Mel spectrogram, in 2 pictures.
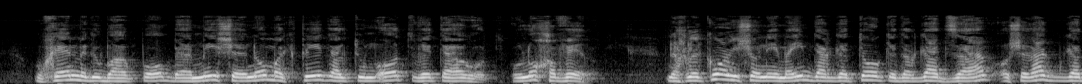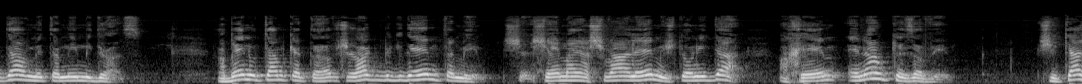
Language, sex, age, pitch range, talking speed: Hebrew, male, 60-79, 165-205 Hz, 110 wpm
